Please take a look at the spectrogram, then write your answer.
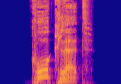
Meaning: second-person plural subjunctive I of kokeln
- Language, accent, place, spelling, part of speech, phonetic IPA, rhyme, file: German, Germany, Berlin, koklet, verb, [ˈkoːklət], -oːklət, De-koklet.ogg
